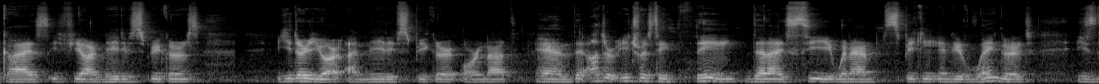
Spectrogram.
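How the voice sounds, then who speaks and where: A young vlogger from Istanbul, Turkey, whose first language is Turkish, talks casually to the camera in an earnest, flat, bright voice at medium pitch. He repeats words and fills gaps with "like" and "um," and there's a little hiss or hum in the recording.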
